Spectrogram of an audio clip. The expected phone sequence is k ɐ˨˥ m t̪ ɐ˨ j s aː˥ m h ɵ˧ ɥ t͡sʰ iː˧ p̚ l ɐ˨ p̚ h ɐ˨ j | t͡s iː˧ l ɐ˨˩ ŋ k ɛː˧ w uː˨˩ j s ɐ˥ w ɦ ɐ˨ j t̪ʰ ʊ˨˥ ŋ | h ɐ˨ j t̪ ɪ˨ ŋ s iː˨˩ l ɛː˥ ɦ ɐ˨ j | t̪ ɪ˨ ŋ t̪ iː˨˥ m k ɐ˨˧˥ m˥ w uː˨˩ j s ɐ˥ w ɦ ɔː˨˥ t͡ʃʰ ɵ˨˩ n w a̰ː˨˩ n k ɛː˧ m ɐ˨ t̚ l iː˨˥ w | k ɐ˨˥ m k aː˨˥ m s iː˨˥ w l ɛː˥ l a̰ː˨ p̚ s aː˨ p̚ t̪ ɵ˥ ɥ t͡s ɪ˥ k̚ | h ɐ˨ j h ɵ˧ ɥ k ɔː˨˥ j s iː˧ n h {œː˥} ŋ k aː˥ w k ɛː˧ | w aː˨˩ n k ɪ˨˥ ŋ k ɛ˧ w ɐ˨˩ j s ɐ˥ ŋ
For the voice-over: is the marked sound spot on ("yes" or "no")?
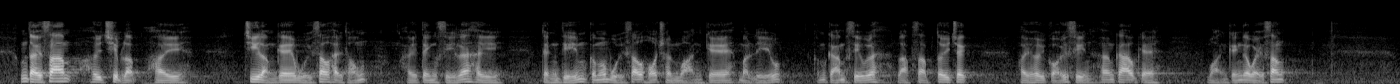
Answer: yes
